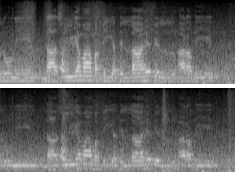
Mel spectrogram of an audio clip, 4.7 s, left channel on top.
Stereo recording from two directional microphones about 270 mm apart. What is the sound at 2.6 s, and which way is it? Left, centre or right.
Speech, left.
